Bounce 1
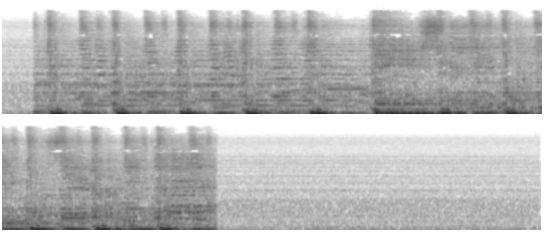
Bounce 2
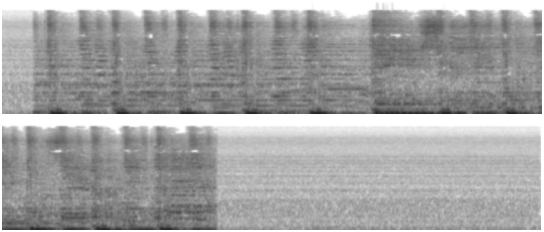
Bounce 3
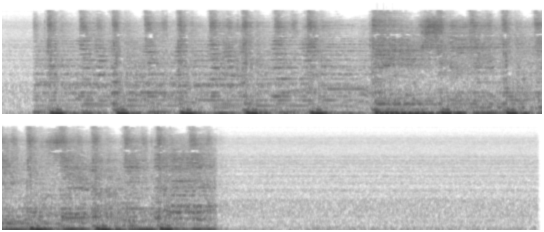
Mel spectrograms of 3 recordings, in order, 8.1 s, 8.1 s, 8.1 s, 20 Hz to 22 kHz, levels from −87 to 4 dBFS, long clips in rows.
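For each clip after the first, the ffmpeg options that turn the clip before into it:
-af "highshelf=f=2.4k:g=8,volume=4dB"
-af "aecho=1:1:89:0.133,volume=-9dB"

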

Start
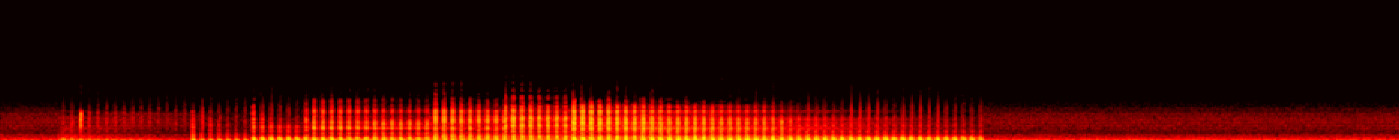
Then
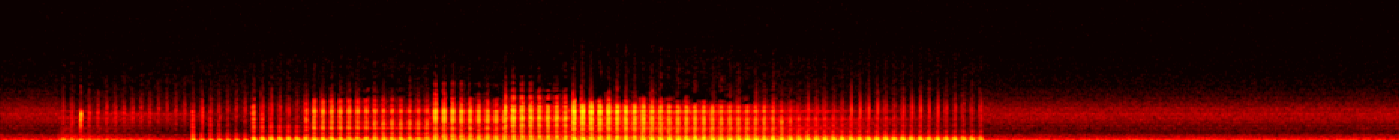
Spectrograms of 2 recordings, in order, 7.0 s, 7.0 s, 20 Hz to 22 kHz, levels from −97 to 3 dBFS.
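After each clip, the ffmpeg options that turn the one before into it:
-af "highshelf=f=3.6k:t=q:w=1.5:g=12"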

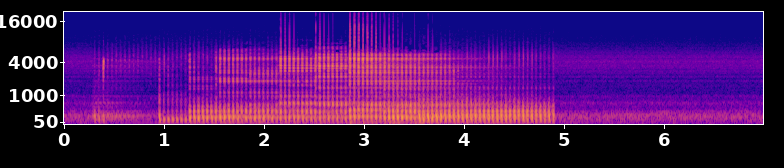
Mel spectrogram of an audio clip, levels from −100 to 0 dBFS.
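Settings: -af "volume=15.5dB,asoftclip=hard,volume=-15.5dB"

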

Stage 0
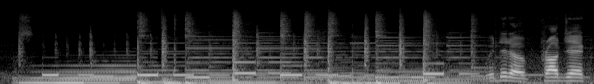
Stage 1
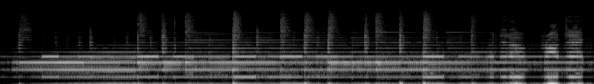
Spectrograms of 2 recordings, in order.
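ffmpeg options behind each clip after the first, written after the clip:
-af "aeval=exprs='val(0)*sin(2*PI*910*n/s)':c=same,afftfilt=real='hypot(re,im)*cos(PI*b)':imag='0':win_size=512:overlap=0.75,asubboost=boost=11:cutoff=58,volume=2.5dB"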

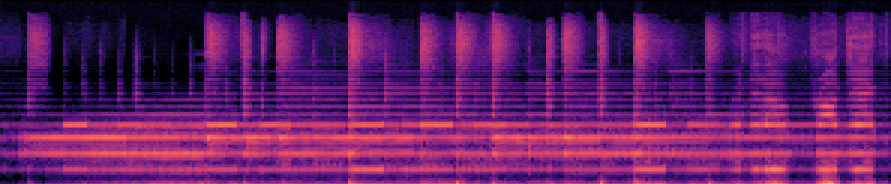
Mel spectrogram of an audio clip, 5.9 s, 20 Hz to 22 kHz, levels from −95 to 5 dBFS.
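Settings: -af "aexciter=amount=11.6:drive=4.8:freq=6.2k"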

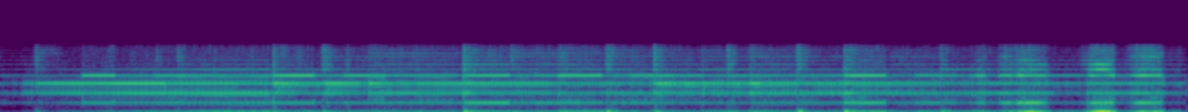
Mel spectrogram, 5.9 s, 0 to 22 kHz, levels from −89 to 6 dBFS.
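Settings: -ar 8000 -c:a adpcm_g726 -b:a 32k

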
